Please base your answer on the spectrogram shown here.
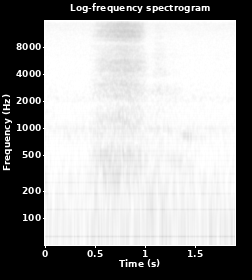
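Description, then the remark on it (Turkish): A single deep breath, an airy rushing sound that swells and fades over about half a second, with quiet background noise before and after and no talking. “Derin bir nefes aldık.”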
